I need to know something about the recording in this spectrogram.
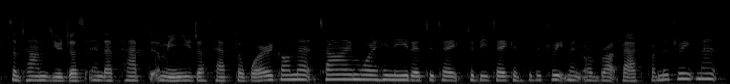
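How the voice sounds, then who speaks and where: Woman, 40s, from Morocco, warm dark tone, unhurried, fillers and restarts, small room. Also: mid-range voice. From Morocco, raised in France. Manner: unhurried, many fillers and self-corrections. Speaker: student introducing herself. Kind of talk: casual self-introduction to a class. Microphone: phone held close.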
